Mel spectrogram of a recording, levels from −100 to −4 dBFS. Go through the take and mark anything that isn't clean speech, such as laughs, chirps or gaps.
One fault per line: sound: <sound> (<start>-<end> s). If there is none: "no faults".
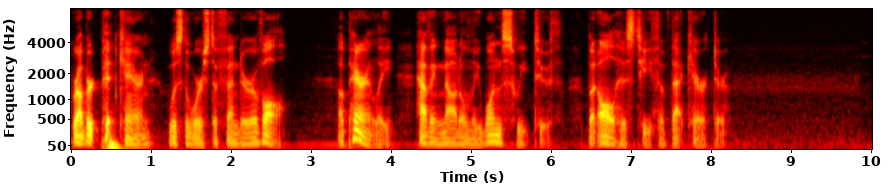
no faults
